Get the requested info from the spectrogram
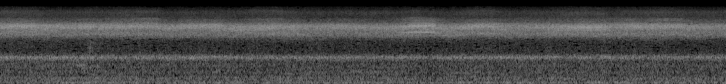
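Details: Billions of periodical cicadas emerging in Illinois after 17 years underground: a dense, unbroken hissing chorus, high and steady, with a second sustained lower whine beneath it and a brief swell near four seconds.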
